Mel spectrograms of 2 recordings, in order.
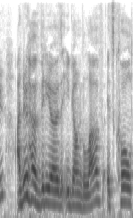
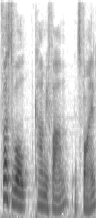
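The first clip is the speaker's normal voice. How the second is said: ordinary talk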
